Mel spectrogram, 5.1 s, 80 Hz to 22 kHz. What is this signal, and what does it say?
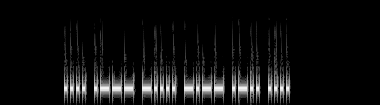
Morse code, heard as a keyed tone, about 30 wpm, 700 Hz. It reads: HJ6YLH
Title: DXCC-100 Call Signs - 6 Characters - 30wpm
